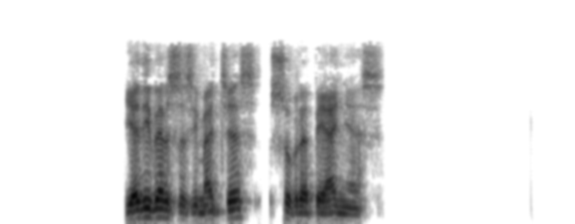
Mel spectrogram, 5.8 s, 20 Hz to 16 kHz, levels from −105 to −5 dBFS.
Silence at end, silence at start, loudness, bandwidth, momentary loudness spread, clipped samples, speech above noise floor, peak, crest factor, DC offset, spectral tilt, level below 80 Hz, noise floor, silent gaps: 2 s; 1.25 s; -18 LUFS; 7.6 kHz; 16 LU; under 0.1%; over 72 dB; -2 dBFS; 20 dB; under 0.1%; -5 dB/octave; -64 dBFS; under -90 dBFS; 2.61-2.68 s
